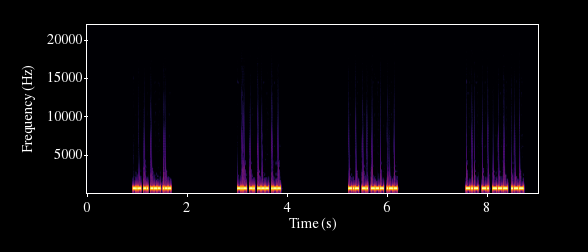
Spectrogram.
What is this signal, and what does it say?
Morse code, heard as a keyed tone, about 54 wpm, 700 Hz. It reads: KNOW KNOW KNOW KNOW
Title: Speed-Racing Top 180 QSO Elements 45wpm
